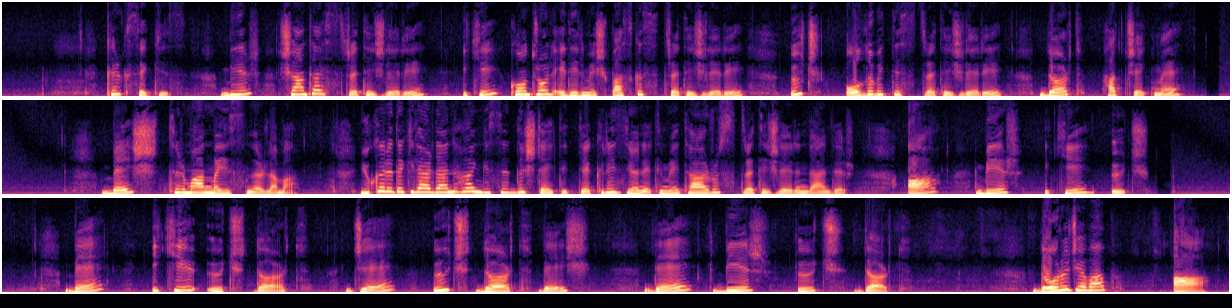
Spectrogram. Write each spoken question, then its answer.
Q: Yukarıdakilerden hangisi dış tehditte kriz yönetimi taarruz stratejilerindendir?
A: Doğru cevap A. 1, 2, 3.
